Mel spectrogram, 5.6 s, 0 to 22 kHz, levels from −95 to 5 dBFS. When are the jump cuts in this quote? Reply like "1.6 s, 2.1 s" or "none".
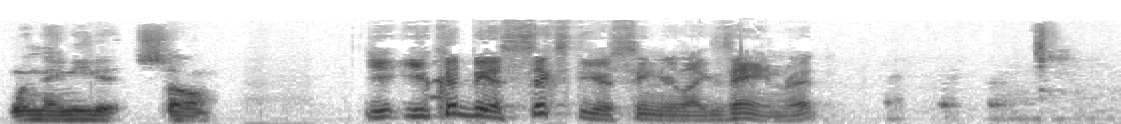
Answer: none

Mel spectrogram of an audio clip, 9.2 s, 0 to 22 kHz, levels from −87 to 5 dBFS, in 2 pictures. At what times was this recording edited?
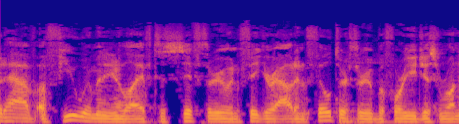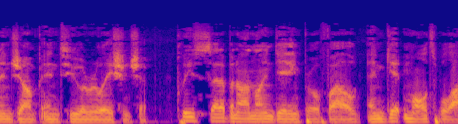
6.3 s, 8.2 s

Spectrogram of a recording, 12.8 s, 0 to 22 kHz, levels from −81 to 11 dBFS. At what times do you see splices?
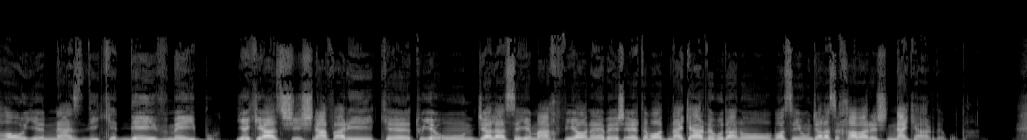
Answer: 2.9 s

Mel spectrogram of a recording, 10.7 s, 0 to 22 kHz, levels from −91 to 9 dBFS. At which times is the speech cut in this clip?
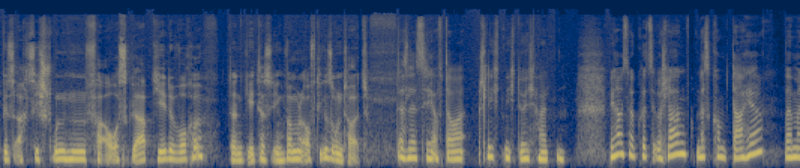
9.2 s

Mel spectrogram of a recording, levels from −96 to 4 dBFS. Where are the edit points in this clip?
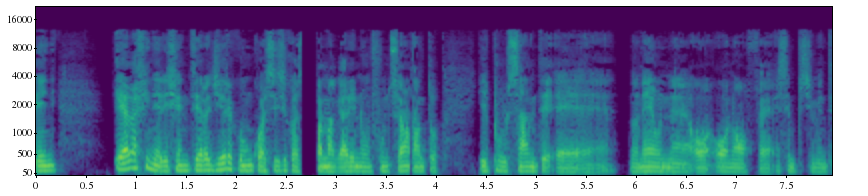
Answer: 2.6 s, 3.7 s

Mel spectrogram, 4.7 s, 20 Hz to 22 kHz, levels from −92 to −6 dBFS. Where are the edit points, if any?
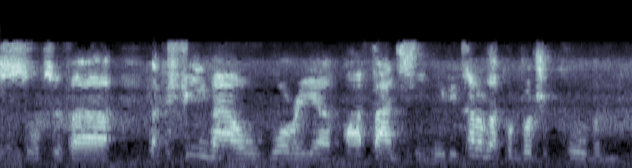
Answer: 1.1 s, 2.5 s

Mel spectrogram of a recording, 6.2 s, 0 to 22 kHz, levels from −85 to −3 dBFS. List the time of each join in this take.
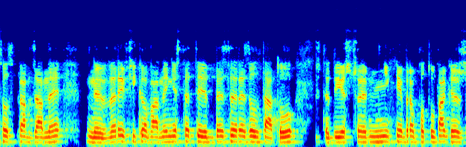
4.2 s

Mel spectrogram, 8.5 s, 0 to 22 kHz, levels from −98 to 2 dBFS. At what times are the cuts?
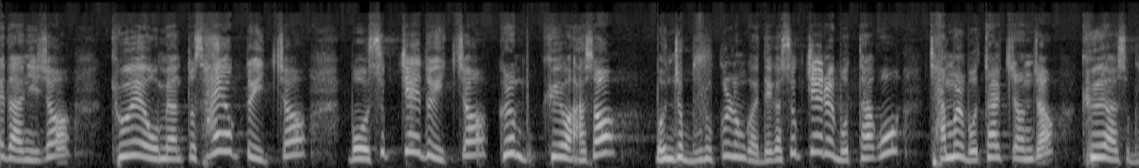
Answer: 3.6 s

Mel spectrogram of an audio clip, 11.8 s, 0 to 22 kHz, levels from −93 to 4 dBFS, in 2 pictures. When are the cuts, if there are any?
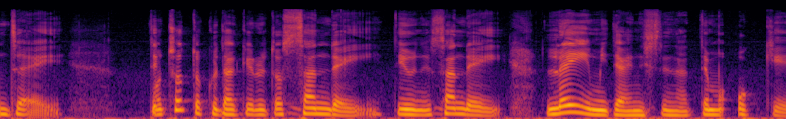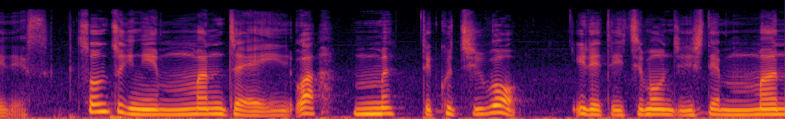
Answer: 1.1 s

